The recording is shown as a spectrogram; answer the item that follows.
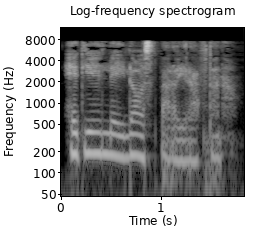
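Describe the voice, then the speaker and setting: A woman reading a first-person audiobook in a soft, intimate voice that often sinks to a half-whisper, on a dull lo-fi recording. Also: fairly low pitch, fairly even intonation, gravelly, slightly rough. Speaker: audiobook narrator. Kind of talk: first-person scripted narration.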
